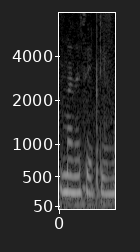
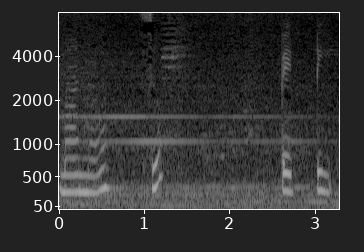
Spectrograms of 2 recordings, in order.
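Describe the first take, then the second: First: The p sound is dropped, merging the words. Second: Both words are said fully, with the p. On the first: The speaker calls it wrong. "it is a illiterate word" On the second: The speaker calls it right. "We have to use మనసు పెట్టి"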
